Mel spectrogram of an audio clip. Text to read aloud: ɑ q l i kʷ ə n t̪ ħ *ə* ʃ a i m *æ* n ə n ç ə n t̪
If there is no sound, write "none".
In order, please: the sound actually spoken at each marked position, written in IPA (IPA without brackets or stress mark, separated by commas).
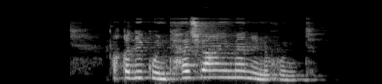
a, æ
